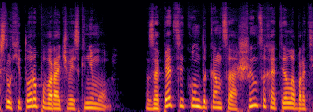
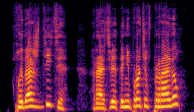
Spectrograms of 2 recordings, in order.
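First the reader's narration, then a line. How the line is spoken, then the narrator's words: Sharp cry. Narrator (Russian): Шинса вскрикнул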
